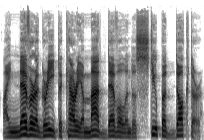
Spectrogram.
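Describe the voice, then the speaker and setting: A man's voice: mid-range voice, normal speed, sharp tone, no echo, studio quality, close to an everyday voice. A man voicing an angry, brutal male sea captain who snarls insults in a storybook reading. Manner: snarling, contemptuous.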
